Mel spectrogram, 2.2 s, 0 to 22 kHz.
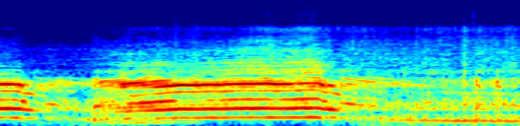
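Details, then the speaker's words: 13-year-old race snowmobile, two-stroke, warmed up: buzzy raspy drone that sags and stumbles low in the revs; bog off idle, owner suspects sticking power valve since it runs well cold. "sounds like a Nitro RC car it's not a happy camper yeah I hear it down low it's not happy"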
